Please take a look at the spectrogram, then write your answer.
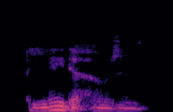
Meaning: A pair of knee-breeches made of leather, typical of Bavaria and Austria
- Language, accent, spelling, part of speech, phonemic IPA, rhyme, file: English, Southern England, lederhosen, noun, /ˈleɪdəˌhəʊzən/, -əʊzən, LL-Q1860 (eng)-lederhosen.wav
